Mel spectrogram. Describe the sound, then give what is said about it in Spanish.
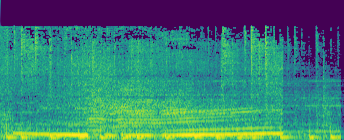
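Loud, steady engine drone of three cars, a black Porsche, a red BMW and a white Porsche Panamera, driving by in a large tunnel toward the outskirts of Madrid, a low humming tone with rising and falling harmonics as they pass, continuous for several seconds before the noise drops away. No voices. “Primero el Porsche negro de Navas, detrás el BMW rojo de Nano y por último, siguiéndoles, el Porsche Panamera blanco de Mikkel.”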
